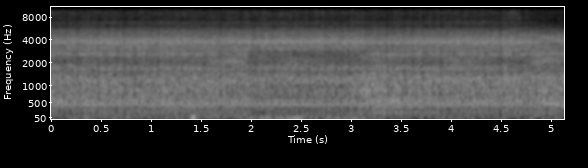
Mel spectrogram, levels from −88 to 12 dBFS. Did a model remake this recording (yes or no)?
yes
